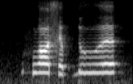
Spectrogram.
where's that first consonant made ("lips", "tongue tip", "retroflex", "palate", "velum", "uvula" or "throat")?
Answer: throat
